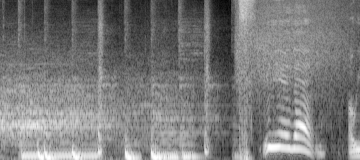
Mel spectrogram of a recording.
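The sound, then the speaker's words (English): A can of Mountain Dew soda gives a short, sharp hissing fizz between stretches of a man's talk. “that's the fresh sounds of Mountain Dew.”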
